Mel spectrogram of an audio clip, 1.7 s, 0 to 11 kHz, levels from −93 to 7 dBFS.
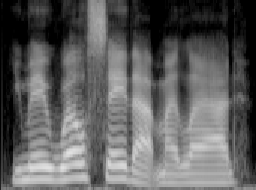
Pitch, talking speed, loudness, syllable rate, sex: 180 Hz, 245 wpm, -15 LUFS, 4.7 syllables/s, female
